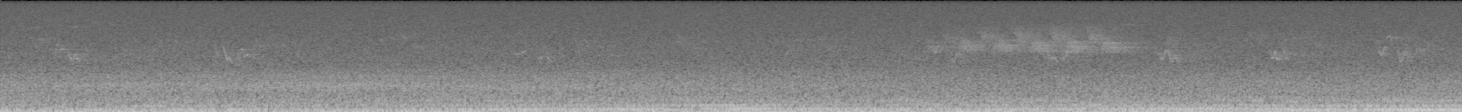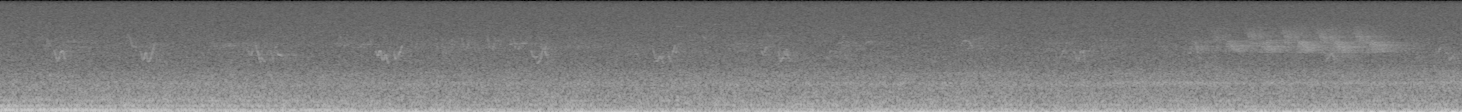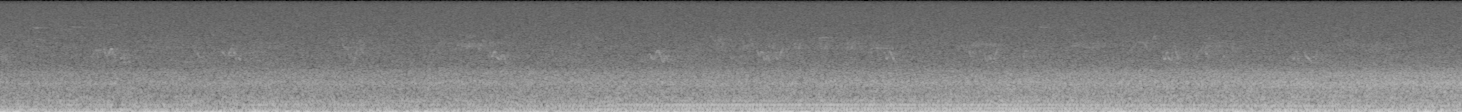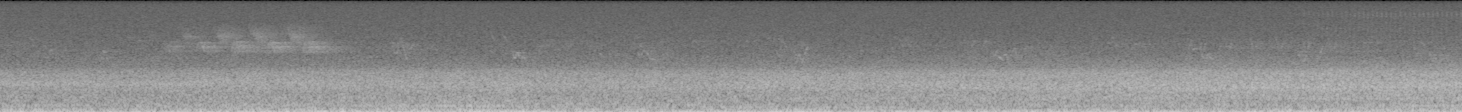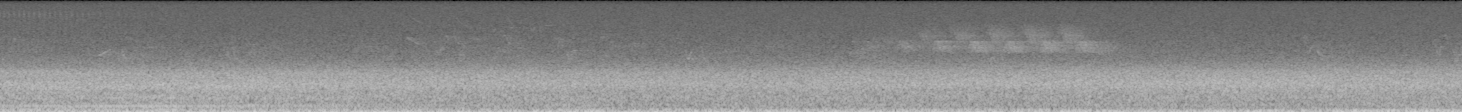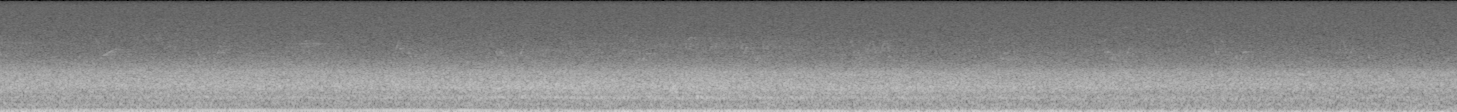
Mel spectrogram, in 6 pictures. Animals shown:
Red-eyed Vireo (Vireo olivaceus), Red Squirrel (Tamiasciurus hudsonicus), Ovenbird (Seiurus aurocapilla)

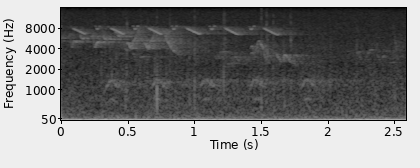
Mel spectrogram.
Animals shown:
Black-and-white Warbler (Mniotilta varia), Red-eyed Vireo (Vireo olivaceus), Chestnut-sided Warbler (Setophaga pensylvanica), American Crow (Corvus brachyrhynchos)

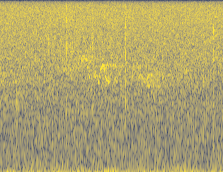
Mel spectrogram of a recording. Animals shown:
Red-eyed Vireo (Vireo olivaceus)

